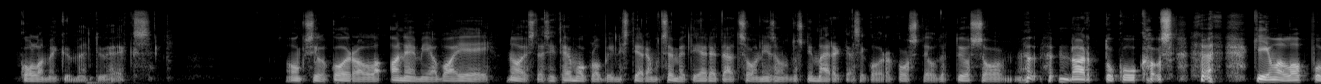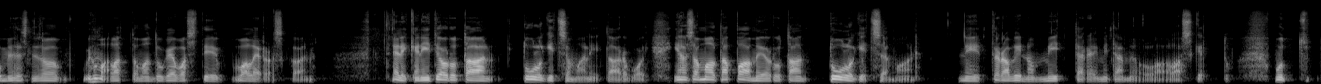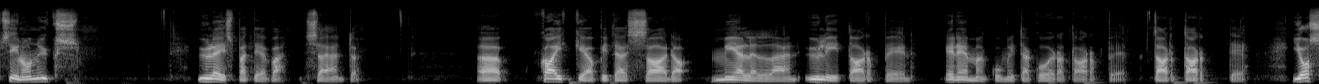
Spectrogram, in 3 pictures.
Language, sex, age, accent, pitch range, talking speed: Finnish, male, 50-69, native, 85-110 Hz, 115 wpm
